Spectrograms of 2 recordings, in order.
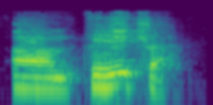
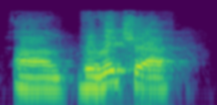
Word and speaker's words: Vritra: In the Vedas, you had the word Viritra, which is spelled V-R-I-T-R-A, which literally means the enveloper, which was a dragon or the personification of the adversary of Indra.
